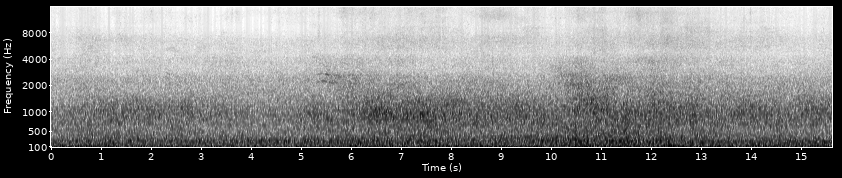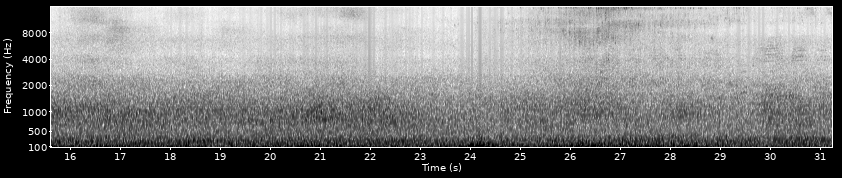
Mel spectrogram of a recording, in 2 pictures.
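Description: Steady road traffic noise of passing cars, a low rumble that grows a little louder and more uneven in the last third.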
